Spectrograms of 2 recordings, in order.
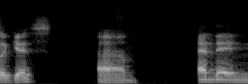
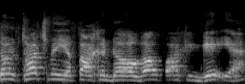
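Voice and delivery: mock very high-pitched shrieking scream; 13 semitones higher than usual. Retelling what someone upstairs screamed, imitating someone screaming. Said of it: "someone u-, upstairs was screaming".

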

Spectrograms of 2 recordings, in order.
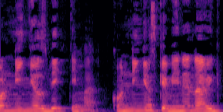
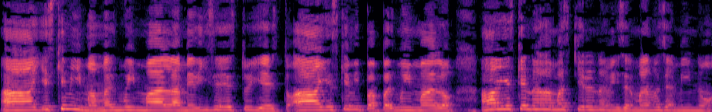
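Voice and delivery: mock whining, much higher pitch; 4 semitones higher than usual. A speaker mocks the complaining victim archetype, imitating a whiny victim. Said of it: "arquetipo niño víctima, quejumbroso".

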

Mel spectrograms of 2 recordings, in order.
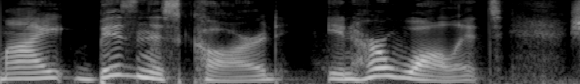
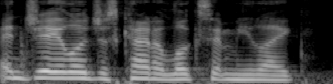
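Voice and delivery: ordinary talk

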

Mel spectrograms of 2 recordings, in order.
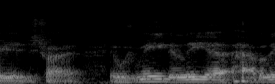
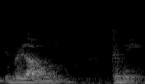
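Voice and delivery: slight put-on Irish accent; 5 semitones lower, 7 dB quieter than usual. Trying to do the film Taken, Liam Neeson Taken impression. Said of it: "I can do Taken".

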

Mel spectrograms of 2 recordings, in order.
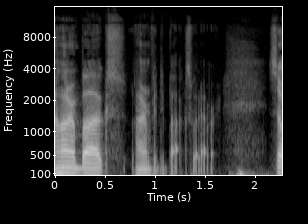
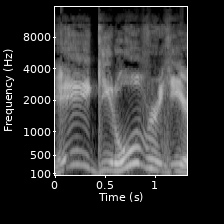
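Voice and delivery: fun, high, drawn-out dad call voice; 7 semitones higher than usual. Imitating a dad calling someone over: imitating a dad's voice. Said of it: "that's a fun voice".

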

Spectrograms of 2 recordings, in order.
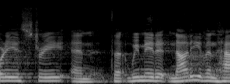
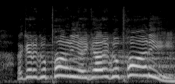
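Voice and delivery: put-on very loud, very high, shrill frantic toddler cry; 10 dB louder than usual. A parent retells their son shouting after the car pulls out, imitating Cohen's panicked yell.

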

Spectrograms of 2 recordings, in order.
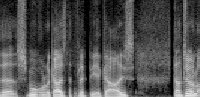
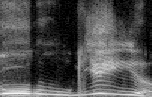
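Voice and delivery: very high wrestler voice, ooh drawn out up high; 12 semitones higher than usual. Naming a wrestling match he watched, then doing a Randy Savage voice. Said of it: "pretty good Randy Savage, uh, impression".

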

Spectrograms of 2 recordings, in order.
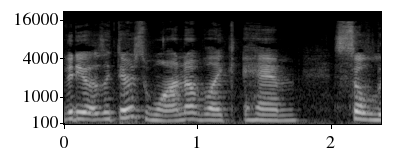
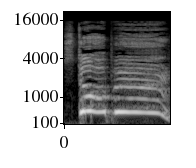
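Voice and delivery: piercing, very high and loud shriek; 13 semitones higher, 8 dB louder than usual. Describing a video of a man on a horse, retelling a scream. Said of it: "he screams, he's like".

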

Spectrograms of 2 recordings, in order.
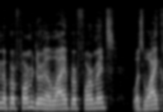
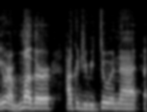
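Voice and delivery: put-on upset man's voice, slower; 3 dB louder than usual. Retelling how he reacted to a woman he once worked with: retelling someone upset. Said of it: "he was like all upset".

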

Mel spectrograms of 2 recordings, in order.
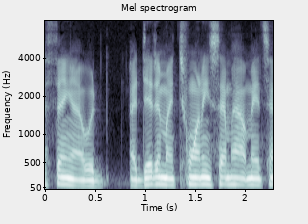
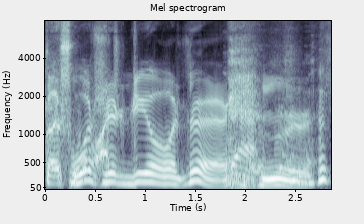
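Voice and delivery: slow speech sounding like through a voice changer; 3 semitones higher than usual. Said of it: "you're, like, doing a Bane thing".

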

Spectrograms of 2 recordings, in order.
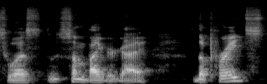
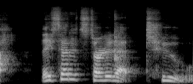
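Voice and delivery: acted, pitched way up, super annoyed and irritated; 10 semitones higher than usual. Retelling a woman's answer about the parade start time, mimicking a super annoyed reply. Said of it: "she was like super annoyed".

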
